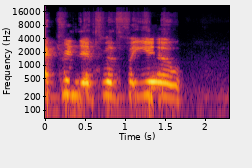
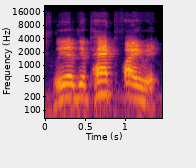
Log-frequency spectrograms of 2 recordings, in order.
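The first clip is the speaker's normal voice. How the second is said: normal talking voice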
